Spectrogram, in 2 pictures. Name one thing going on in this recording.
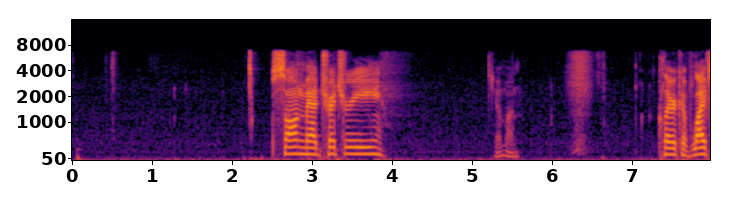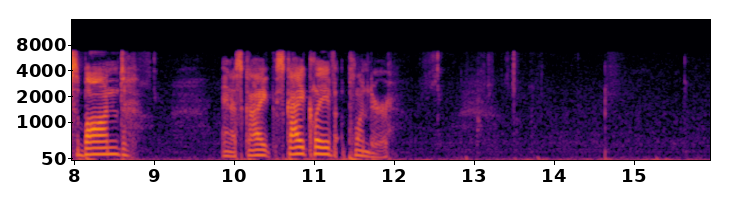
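Playing cards slide and flick against each other in hands.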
